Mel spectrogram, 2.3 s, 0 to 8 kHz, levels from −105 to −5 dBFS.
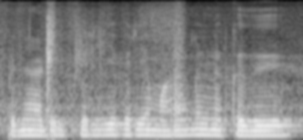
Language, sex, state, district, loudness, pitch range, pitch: Tamil, male, Tamil Nadu, Kanyakumari, -16 LUFS, 105-110 Hz, 110 Hz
